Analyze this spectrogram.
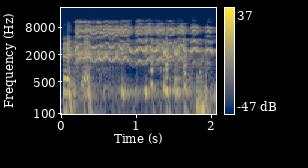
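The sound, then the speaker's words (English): A boy with the squeaker from a dog toy lodged in his esophagus laughs, his breaths coming out as a shrill, wavering squeaker whistle, warbling continuously like a whinny, over choppy low bursts of voice. “Every time he goes to talk, it's the squeak.”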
